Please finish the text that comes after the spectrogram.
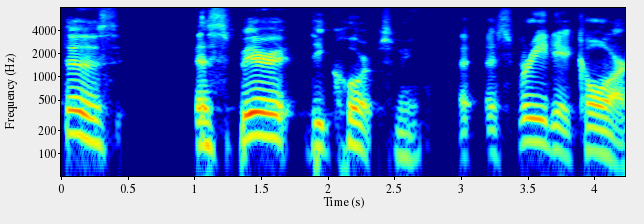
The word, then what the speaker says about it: esprit de corps: a spirit decorps mean esprit de corps esprit de course y'all saying it wrong it's french i can never pronounce those french words either but i've heard it enough it's esprit de corps what is that means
